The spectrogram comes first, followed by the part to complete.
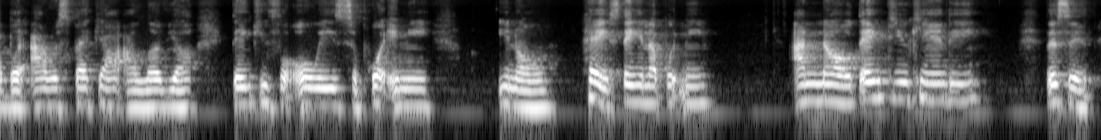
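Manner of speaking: ordinary talk, nothing marked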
